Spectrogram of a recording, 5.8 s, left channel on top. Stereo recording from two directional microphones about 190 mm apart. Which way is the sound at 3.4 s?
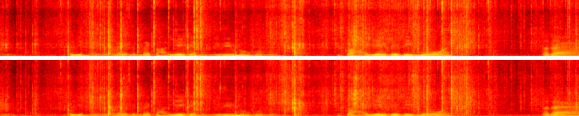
15° left (ahead or behind).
